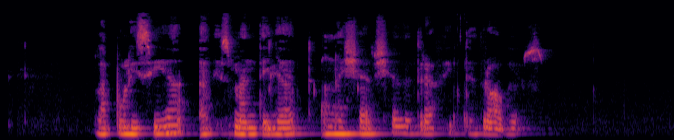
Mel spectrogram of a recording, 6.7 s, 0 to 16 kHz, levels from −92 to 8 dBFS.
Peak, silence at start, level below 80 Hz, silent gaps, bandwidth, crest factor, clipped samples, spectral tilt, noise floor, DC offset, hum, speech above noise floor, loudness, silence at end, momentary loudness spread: -16 dBFS; 0.95 s; -80 dBFS; none; 10.5 kHz; 18 dB; under 0.1%; -5.5 dB/octave; -79 dBFS; under 0.1%; none; 47 dB; -33 LUFS; 1.35 s; 13 LU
